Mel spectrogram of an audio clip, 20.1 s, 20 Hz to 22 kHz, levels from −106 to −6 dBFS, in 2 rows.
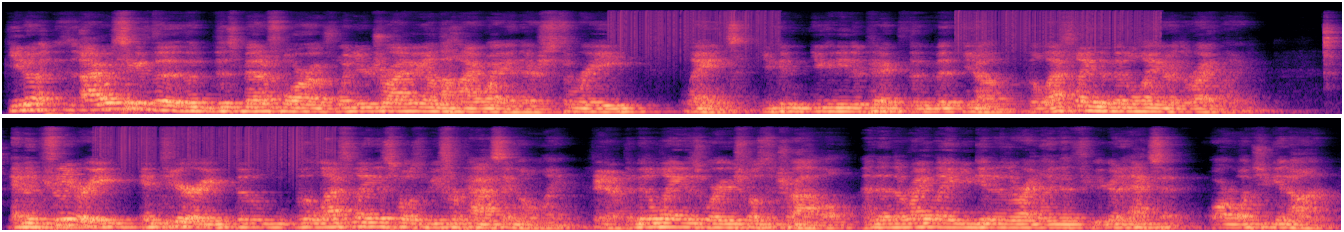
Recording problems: off-mic speech; far
room echo; noticeable; dies away in 0.5 s
crackling; faint; from 4.5 to 6 s, from 7 to 8.5 s and from 11 to 13 s; 20 dB below the speech

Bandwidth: 15.5 kHz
